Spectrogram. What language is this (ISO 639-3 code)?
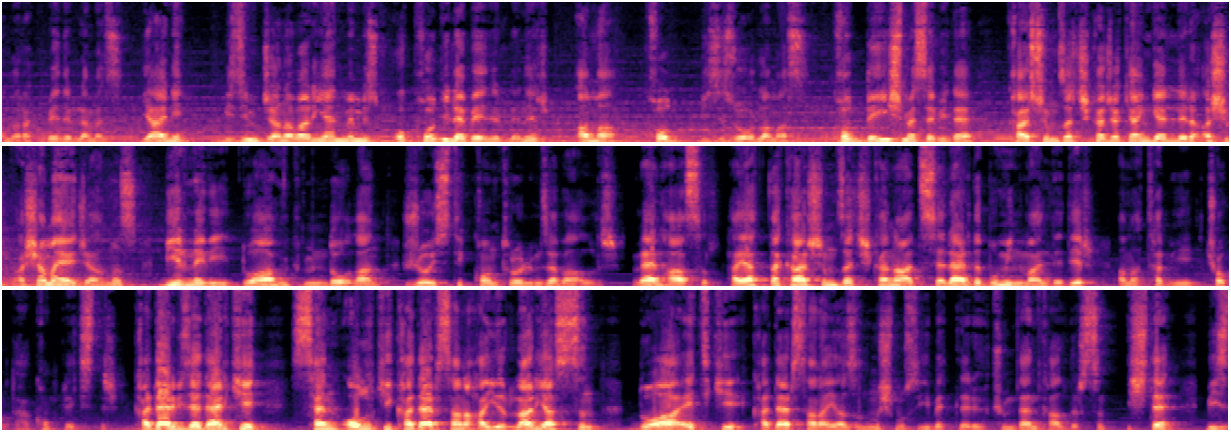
tur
